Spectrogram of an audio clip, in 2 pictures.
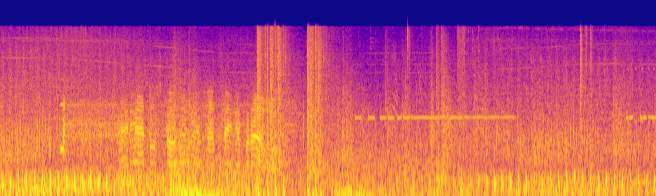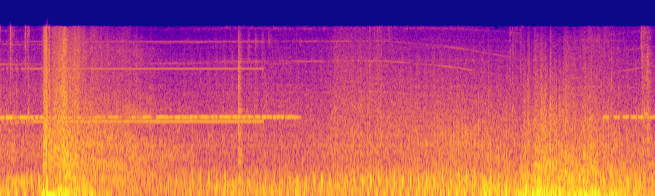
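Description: A helicopter's rotor thumps steadily and rapidly.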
